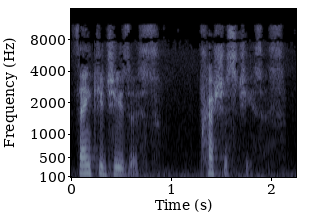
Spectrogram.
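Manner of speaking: a hint of a Norwegian accent, fading to a whisper; lightly imitating a Norwegian grandmother's accent. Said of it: "In her thick Norwegian accent".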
